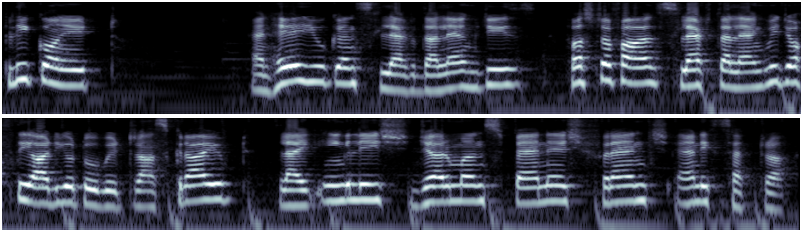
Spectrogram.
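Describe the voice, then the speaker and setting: A man with a notably high voice gives step-by-step software instructions. His tone is bright and forward, his phrasing simple, and music plays faintly underneath. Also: a little slow, clean tone. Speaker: software tutorial presenter. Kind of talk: step-by-step tutorial narration. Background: background music.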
